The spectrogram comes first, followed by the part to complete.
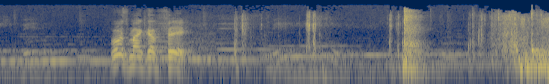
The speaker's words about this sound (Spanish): Mallory le disparó por la espalda, abatiéndolo.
